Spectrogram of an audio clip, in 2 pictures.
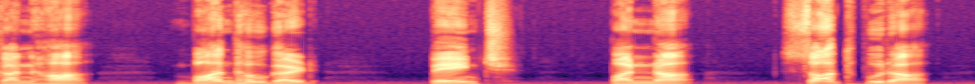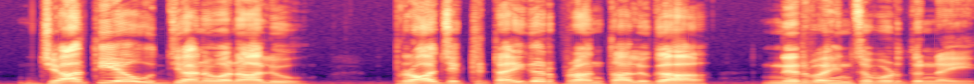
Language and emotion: Telugu, neutral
